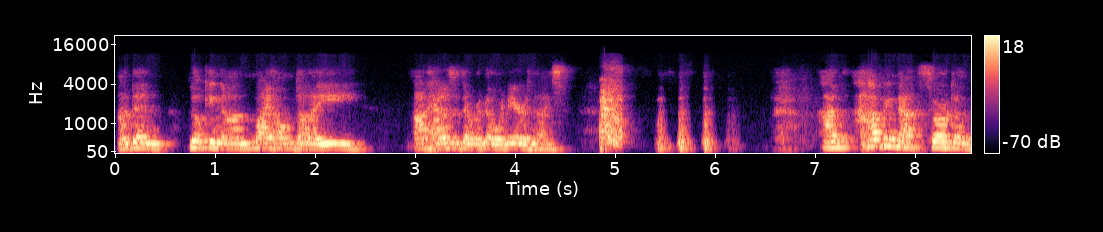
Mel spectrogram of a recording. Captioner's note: laughs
